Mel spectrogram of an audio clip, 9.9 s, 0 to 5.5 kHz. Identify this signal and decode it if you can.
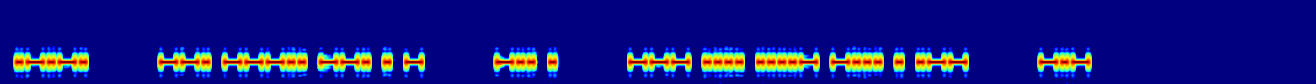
Morse code, heard as a keyed tone, about 30 wpm, 700 Hz. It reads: <AR> G8GET DE OH4BEW K
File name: UK MASTER QSOs TRAINING/30WPM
